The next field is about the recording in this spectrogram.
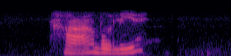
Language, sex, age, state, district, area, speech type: Hindi, female, 18-30, Madhya Pradesh, Hoshangabad, rural, conversation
